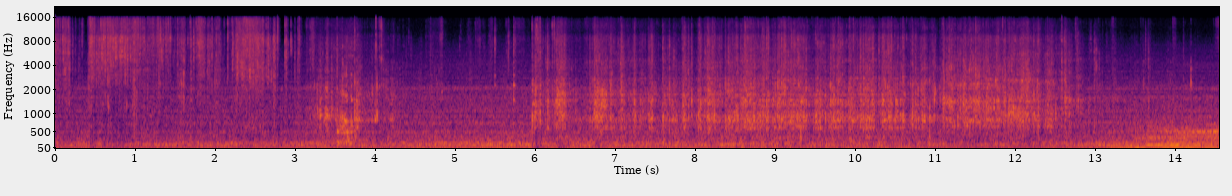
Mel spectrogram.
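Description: Close-miked chewing of Chinese takeout food, a run of wet crackling mouth sounds and small clicks, with utensils knocking against a foam takeout plate. Near the end comes a sip of iced tea through a straw.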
